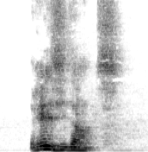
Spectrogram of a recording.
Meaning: residence (place where one resides)
- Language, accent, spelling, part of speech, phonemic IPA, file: French, Canada, résidence, noun, /ʁe.zi.dɑ̃s/, LL-Q150 (fra)-résidence.wav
